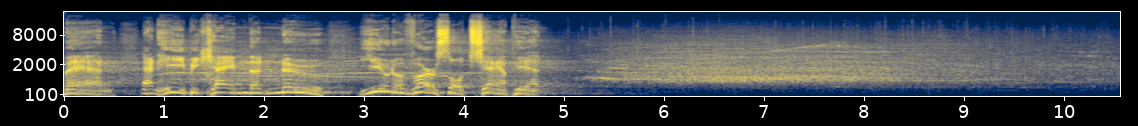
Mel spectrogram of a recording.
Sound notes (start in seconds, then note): 5.4 crowd cheering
